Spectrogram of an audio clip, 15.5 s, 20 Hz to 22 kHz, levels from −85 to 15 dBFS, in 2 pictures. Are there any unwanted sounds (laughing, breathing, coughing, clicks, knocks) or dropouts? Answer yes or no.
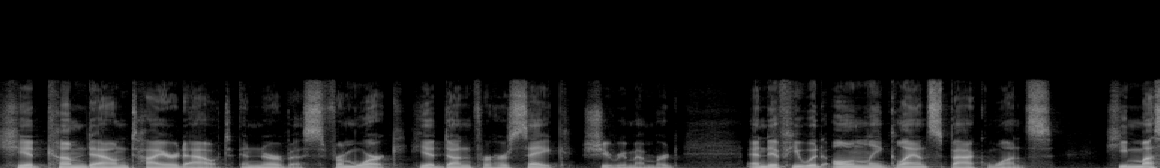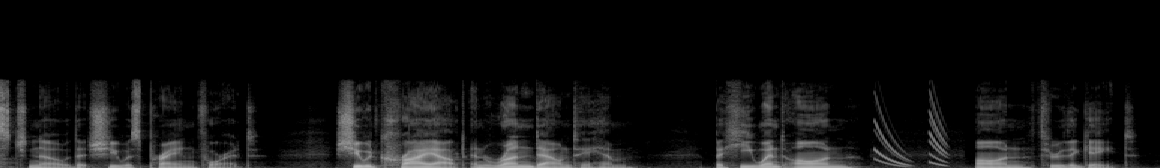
yes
